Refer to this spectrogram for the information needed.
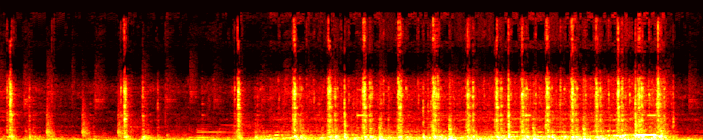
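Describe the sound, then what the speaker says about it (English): A sewing machine runs steadily, backstitching along thin fabric for a long stretch, its motor whir and needle chatter continuous and close, with a few clicks along the way. "I do a long backstitch on the thin fabric"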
